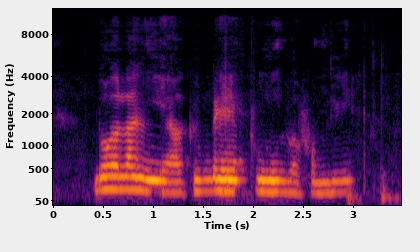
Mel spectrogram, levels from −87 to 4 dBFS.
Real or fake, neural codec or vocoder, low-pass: fake; codec, 24 kHz, 1.5 kbps, HILCodec; 10.8 kHz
